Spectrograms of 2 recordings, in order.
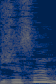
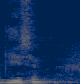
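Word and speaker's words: Gisin: Так вот, люди из Женевского университета, там есть такой человек по фамилии, если правильно по-французски произносить, будет Жисан, а если нормально прочитать, будет Гисин.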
